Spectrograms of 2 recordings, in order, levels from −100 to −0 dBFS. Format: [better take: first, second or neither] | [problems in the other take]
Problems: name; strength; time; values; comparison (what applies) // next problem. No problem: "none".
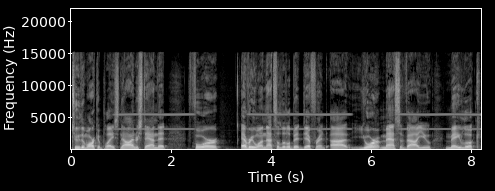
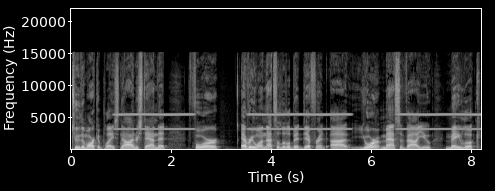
first | high-pitched whine; loud; from 1 to 2.5 s, from 3.5 to 5.5 s and from 6.5 s on; 5.5 kHz, 9 dB below the speech; faint in the first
